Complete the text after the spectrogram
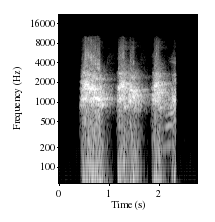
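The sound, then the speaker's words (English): A dog named Minnie barks three times in quick succession, each bark loud, sharp and fairly high-pitched with a slight whiny edge, with no voices over it. “Well, Minnie was screaming right now, but she's trying to protect us.”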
